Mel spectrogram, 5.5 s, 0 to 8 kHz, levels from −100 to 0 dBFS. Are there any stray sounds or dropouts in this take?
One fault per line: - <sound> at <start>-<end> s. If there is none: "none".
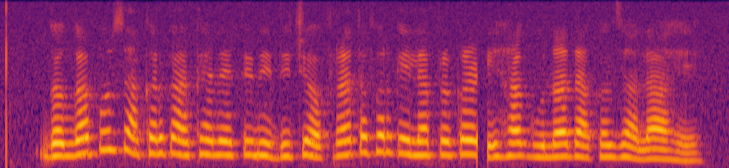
- dropout at 3.6-3.7 s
